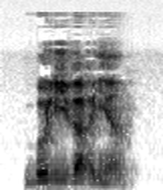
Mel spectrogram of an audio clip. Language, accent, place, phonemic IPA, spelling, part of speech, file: French, France, Lyon, /bɔ.li.va.ʁjɛ̃/, bolivarien, adjective, LL-Q150 (fra)-bolivarien.wav
- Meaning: Bolivarian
